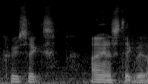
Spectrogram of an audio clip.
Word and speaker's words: Crucix: the boss fight against cru6 and the twin born um i think that's how you pronounce it crew 6.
